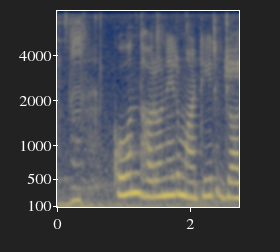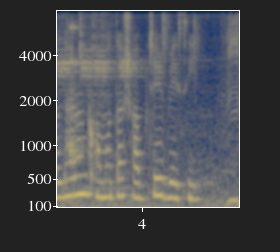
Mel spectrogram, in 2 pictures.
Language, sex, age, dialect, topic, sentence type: Bengali, female, 18-24, Jharkhandi, agriculture, statement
